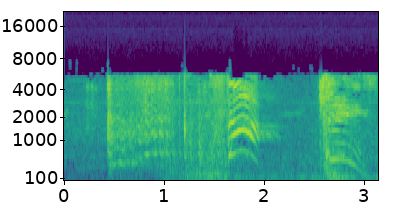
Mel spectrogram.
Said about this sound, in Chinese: 他发动了汽车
